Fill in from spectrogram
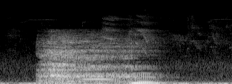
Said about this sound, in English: Mishti is very scared as they hear a lion roar loudly.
